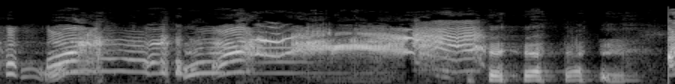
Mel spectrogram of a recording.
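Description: A baby laughing: high-pitched squealing laughs that swoop up and down in pitch, then a string of short, quick laugh pulses near the end.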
